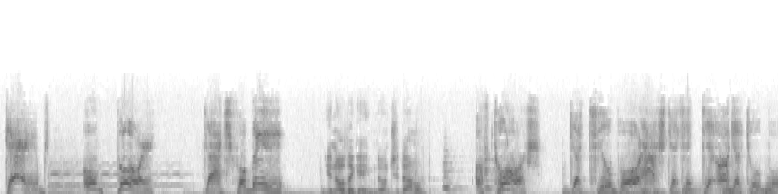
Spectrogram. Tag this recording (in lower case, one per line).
music
speech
